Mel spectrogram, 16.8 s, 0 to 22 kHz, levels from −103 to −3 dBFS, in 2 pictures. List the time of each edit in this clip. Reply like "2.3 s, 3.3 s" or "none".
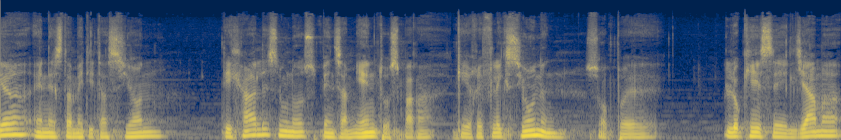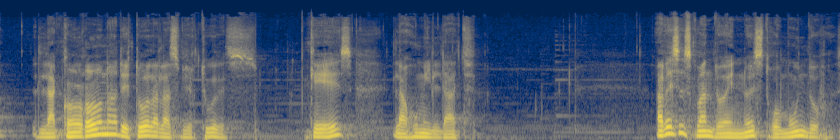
none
